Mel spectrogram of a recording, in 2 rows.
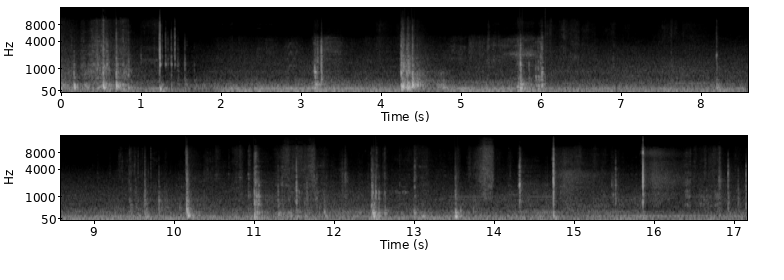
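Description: Plastic knocks and clicks from a 2019 Honda Ridgeline's engine air filter housing as the filter is swapped and the airbox lid is set back in place and pressed down. The knocks are scattered irregularly, the loudest about four seconds in, over a steady low hum.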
